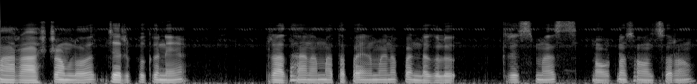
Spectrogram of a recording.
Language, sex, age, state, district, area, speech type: Telugu, male, 60+, Andhra Pradesh, East Godavari, rural, spontaneous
